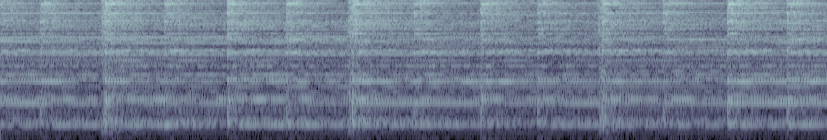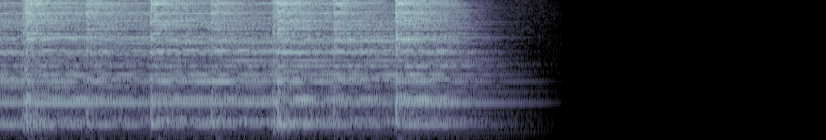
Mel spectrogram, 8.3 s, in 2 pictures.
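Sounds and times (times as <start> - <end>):
drums: 0.0 - 6.5.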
